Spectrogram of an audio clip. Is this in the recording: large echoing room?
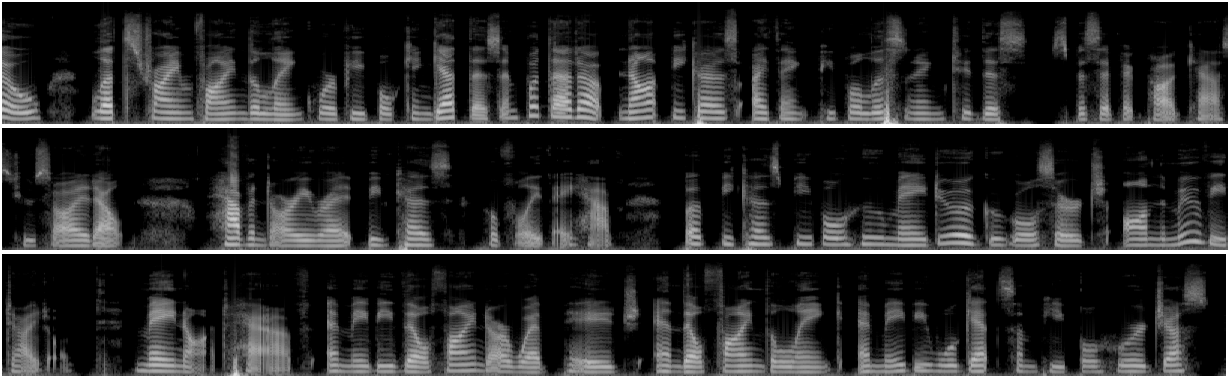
no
